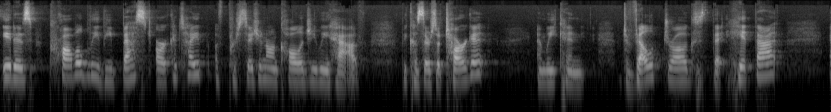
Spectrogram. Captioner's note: none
